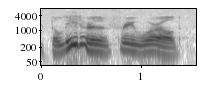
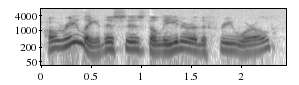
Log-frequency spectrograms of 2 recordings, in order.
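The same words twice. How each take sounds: First: Said in the usual way. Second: Mock-incredulous, "really" pitched up high; sarcastic disbelief. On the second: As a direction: scoff at the headline in mock amazement. Mocking the headline about Biden.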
